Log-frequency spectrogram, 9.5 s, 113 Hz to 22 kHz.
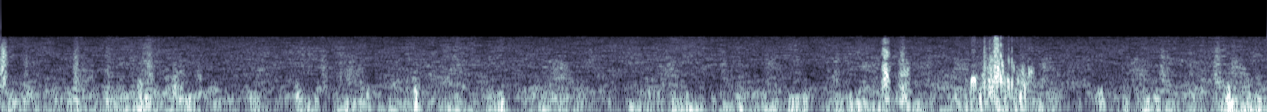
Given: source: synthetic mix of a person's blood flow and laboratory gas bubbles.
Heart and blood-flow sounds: Doppler ultrasound of blood flow; subclavian vein
7.22-7.75 s: bubbles
From the record:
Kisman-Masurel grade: 211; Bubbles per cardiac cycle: several, 3 to 8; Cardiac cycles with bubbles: 1 to 10%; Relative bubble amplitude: barely perceptible (0.100 to 0.250); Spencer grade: 1 (occasional bubble signal discernible with the cardiac motion signal, with majority of cardiac periods free of bubbles); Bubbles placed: anywhere in the cardiac cycle

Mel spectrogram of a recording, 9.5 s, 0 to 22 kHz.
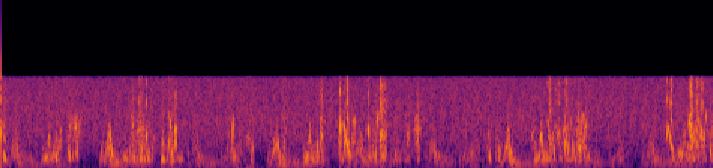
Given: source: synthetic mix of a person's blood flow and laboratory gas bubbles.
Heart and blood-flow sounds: Doppler ultrasound of blood flow; precordium
0.00-0.11 s: bubbles
0.70-0.79 s: bubbles
0.86-1.08 s: bubbles
1.62-2.04 s: bubbles
2.10-2.44 s: bubbles
3.06-3.14 s: bubbles
3.25-3.39 s: bubbles
3.74-3.83 s: bubbles
4.18-4.33 s: bubbles
4.46-4.77 s: bubbles
4.86-5.18 s: bubbles
5.31-5.65 s: bubbles
6.46-6.67 s: bubbles
7.06-7.16 s: bubbles
7.27-7.84 s: bubbles
8.84-9.52 s: bubbles
From the record:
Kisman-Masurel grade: 243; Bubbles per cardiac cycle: several, 3 to 8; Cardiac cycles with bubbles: 100%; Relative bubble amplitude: loud (0.450 to 0.775); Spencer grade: 3 (all of the cardiac periods contain showers or single bubble signals, but not dominating or overriding the cardiac motion signals); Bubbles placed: only in the low amplitude regions of the cardiac cycle

